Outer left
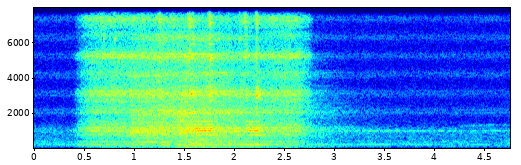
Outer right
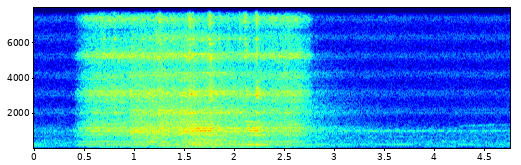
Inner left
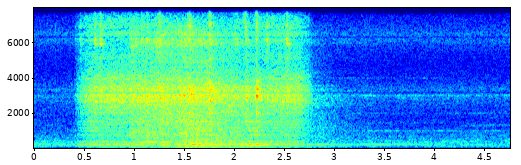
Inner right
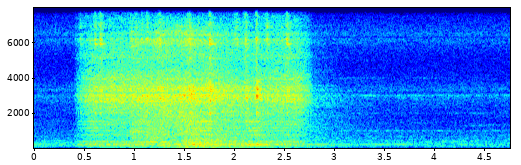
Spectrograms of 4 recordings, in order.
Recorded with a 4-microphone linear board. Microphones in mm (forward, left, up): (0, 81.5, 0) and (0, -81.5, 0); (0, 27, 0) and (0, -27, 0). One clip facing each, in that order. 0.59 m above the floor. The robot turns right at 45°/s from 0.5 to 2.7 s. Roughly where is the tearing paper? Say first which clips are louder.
Even, inner left 1 dB; ahead left.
